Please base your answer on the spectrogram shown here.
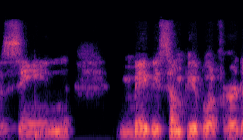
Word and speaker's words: zine: it it's its name it's spelled z i n so it kind of looks like Z to some people but it's a Zen maybe some people have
